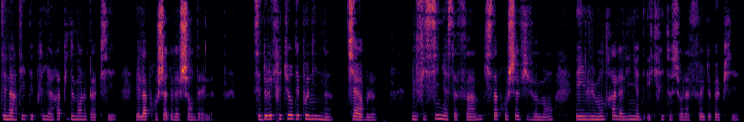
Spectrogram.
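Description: A woman reading a classic novel aloud as an audiobook narrator, steady and measured. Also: medium pitch, vocal fry.

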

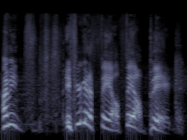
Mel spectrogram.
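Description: A man preaching a sermon, energetic and emphatic, repeating phrases for punch. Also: very high voice, normal speed, vocal fry, dry recording. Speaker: pastor.

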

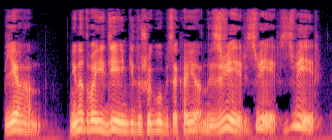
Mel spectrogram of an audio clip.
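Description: A man voicing a desperate poor peasant man in an audiobook, pleading in a high strained voice and breaking into furious shouts. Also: a little slow, gravelly. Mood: furious shouting. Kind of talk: audiobook character voice.

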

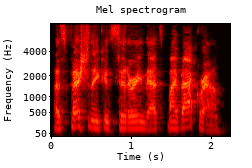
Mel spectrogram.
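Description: A man's voice: mid-range voice, fast talker, fairly bright tone. A middle-aged man from New York with a faded New York accent, telling stories as a podcast interview guest, laughing often and punching up his asides. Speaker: guest, business consultant.

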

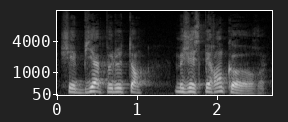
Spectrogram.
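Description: A man's voice: a little high, lively intonation, measured pace, a little mellow, husky, exaggerated voice. A man reading the part of a passionate young Corsican woman who pleads vehemently with her brother. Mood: urgent.

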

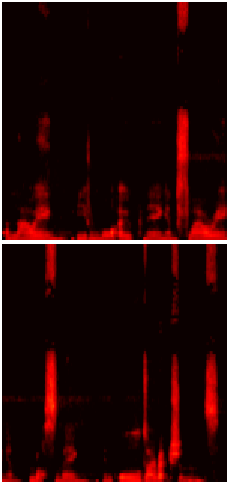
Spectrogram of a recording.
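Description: Soothing, mellow woman guiding meditation. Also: medium pitch, level tone, low-quality recording. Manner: gentle, unhurried phrasing with long pauses. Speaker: guided meditation teacher. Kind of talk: guided meditation, soothing like a sleep story narrator.

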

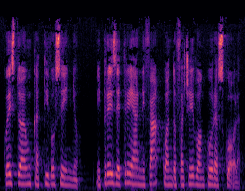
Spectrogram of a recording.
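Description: A woman voicing a frail, gentle old male schoolteacher in an audiobook, speaking slowly and tenderly. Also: deep voice, fairly even intonation. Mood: sorrowful. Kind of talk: audiobook character voice.

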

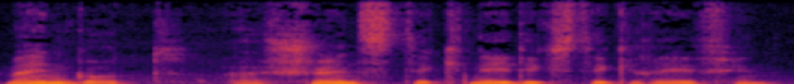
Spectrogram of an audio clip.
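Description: A man reading the excited exclamations of a carefree young wanderer in an audiobook of a romantic novella. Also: mid-range voice, slow pace, breathy edge. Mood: eager. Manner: eager, exclaiming.

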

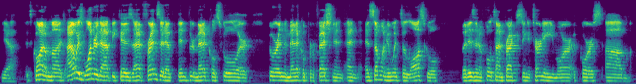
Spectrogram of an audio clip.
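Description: A man's voice: medium pitch, steady tone, fairly quick, bright, forceful tone, reverberant, dull audio. A man hosting a radio talk show in a studio, chatting casually and often restarting his sentences with fillers.

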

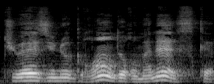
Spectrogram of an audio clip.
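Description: A woman lowering her voice for a weary man, the journalist. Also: slow, warm tone. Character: weary male journalist, cool and detached.

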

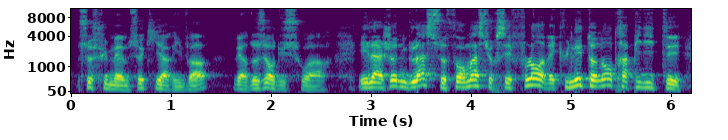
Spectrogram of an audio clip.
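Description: A man narrating a classic novel as an audiobook, even and measured. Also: mid-range voice, husky. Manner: even, measured, literary reading.

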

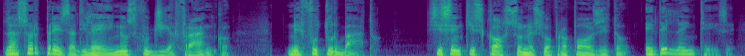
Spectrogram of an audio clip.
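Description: A man reads a classic novel aloud in a low, slightly husky voice. His intonation moves a lot, expressive and measured. The recording is close and dry, with no room sound. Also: no echo. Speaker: audiobook narrator. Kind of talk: scripted narration of a novel.

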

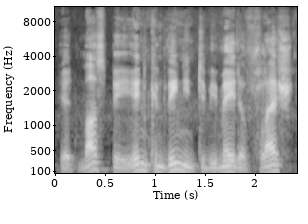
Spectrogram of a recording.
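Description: A man's voice: sits low, lively intonation, a little fast, husky. A man voicing a friendly, thoughtful living scarecrow in a storybook, musing and hearty. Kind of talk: storybook character voice.

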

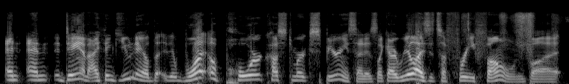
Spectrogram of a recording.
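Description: A man's voice: high voice, animated, brisk, a bit bright, no room sound. A man hosting a casual tech podcast, chatty and wry, with lots of fillers. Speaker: podcast host.

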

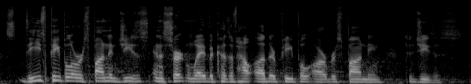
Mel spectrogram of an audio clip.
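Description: A man's voice: mid-range voice, steady tone, very fast. A man preaching a sermon as pastor, casual and conversational, with lots of fillers. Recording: hall reverb.

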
